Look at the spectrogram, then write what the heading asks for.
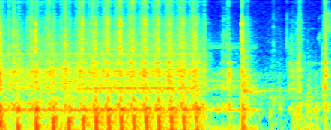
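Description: A sewing machine stitches around fabric corners of a dual zip crossbody bag with a fast, even mechanical chatter, close and clear, then stops and leaves a few quieter clicks.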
